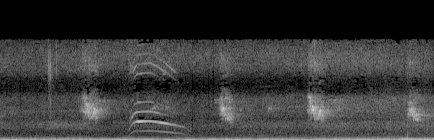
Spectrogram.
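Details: Mother cat Silky licking and cleaning her kittens, who want milk rather than grooming; a single brief high mew that rises and falls, against constant low rumbling and scattered faint chirps.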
